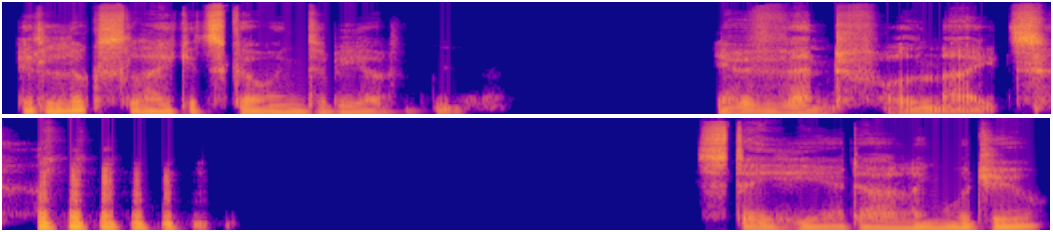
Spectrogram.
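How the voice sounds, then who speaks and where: Man acting a haughty low-voiced vampire warrior. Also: creaky, breathy edge, dry recording, clean studio sound, exaggerated voice. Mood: menacing, hungry. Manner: haughty, theatrical, deliberate. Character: arrogant, menacing male vampire warrior, suavely affectionate. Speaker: audio roleplay voice actor. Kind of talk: dramatic roleplay monologue, addressing a listener.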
